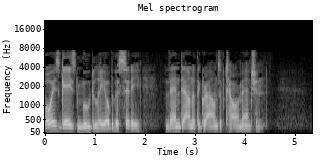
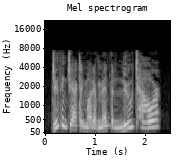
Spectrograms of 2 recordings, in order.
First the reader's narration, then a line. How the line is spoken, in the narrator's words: Joe exclaimed suddenly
